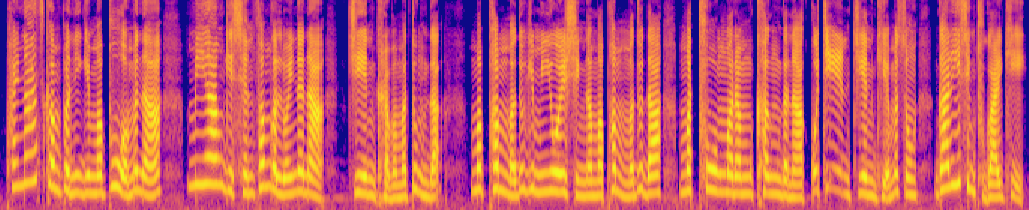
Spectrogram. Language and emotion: Manipuri, angry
